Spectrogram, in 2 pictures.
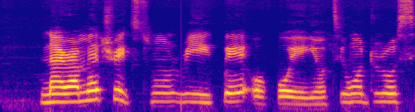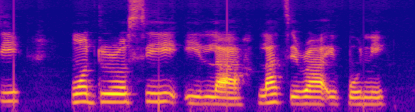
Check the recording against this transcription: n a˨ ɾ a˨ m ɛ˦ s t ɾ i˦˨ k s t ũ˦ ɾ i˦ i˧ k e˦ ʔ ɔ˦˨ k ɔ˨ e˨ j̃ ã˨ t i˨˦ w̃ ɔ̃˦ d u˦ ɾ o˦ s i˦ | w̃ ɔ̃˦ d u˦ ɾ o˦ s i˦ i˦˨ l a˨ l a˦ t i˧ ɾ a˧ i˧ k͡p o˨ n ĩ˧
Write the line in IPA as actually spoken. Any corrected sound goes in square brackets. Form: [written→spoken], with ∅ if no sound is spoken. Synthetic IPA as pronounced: n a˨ ɾ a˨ m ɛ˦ [s→∅] t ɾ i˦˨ k s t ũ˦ ɾ i˦ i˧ [k→k͡p] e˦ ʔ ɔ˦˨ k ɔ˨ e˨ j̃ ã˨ t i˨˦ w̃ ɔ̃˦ d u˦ ɾ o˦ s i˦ | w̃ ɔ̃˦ d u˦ ɾ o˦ s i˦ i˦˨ l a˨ l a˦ t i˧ ɾ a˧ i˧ k͡p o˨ n ĩ˧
